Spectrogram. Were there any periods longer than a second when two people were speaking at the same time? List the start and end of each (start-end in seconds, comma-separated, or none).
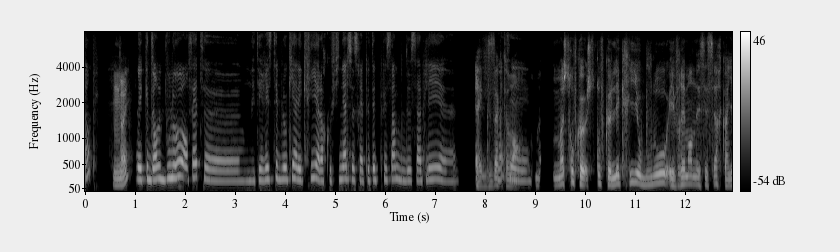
none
